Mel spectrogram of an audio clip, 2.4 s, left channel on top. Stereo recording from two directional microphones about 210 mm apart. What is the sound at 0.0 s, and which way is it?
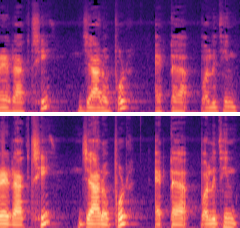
Speech, 30° right (ahead or behind).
